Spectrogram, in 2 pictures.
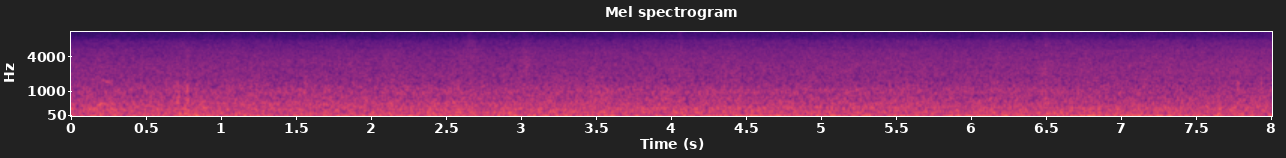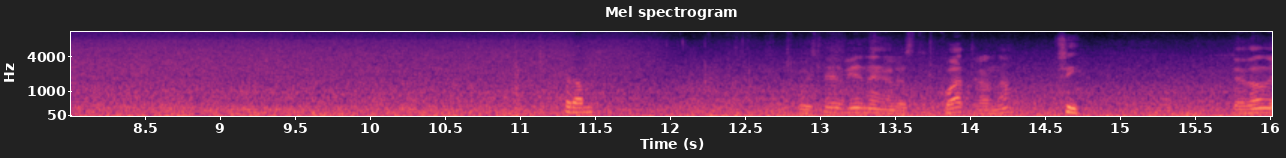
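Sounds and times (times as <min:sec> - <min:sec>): waterfall rushing: 0:00.0 - 0:12.1.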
